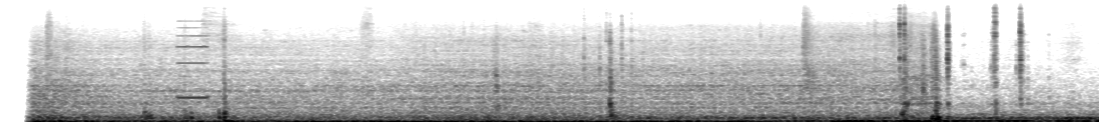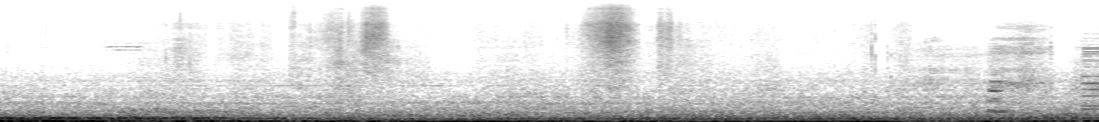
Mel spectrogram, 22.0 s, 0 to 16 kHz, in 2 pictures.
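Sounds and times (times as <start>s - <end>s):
car engine and road rumble: 0.3s - 21.9s
short electronic beep: 1.8s - 2.1s
sharp clicks from controls: 8.9s - 10.6s.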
